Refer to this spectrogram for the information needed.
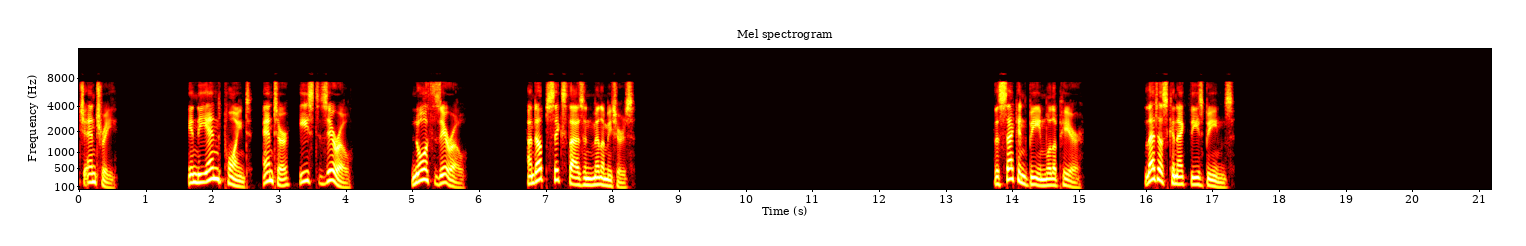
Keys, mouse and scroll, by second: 4.7 0, 5.8 Tab, 7.6 0, 8.3 Tab, 10.2-12.0 typing, 14.9 Return, 16.9 scroll down 1, 18.6 scroll up 1, 19.8 scroll down 1.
